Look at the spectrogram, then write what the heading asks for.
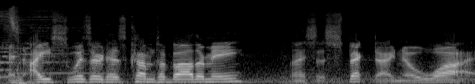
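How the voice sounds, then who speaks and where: A man puts on a character voice at a medium pitch, speaking fairly slowly over clear background noise. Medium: video game. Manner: grave, poetic.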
